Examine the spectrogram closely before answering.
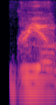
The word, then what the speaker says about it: griot: Griot, may I have all the information, please? Yeah, so the only pronunciation is griot.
